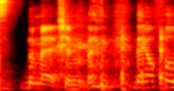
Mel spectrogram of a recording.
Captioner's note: laughs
